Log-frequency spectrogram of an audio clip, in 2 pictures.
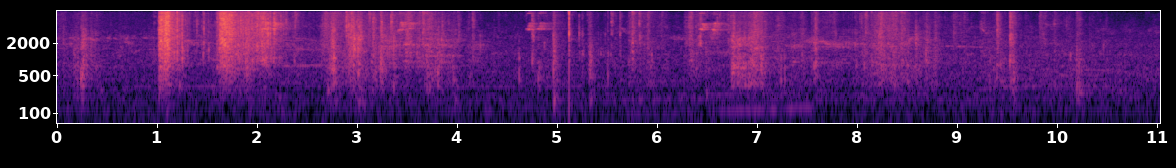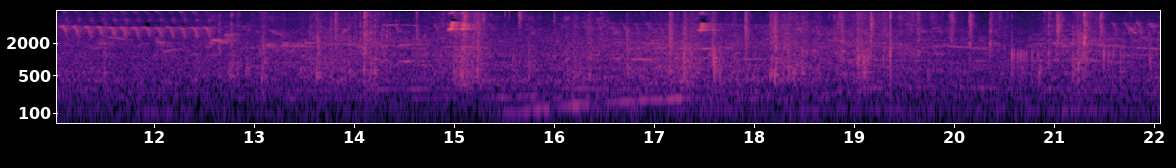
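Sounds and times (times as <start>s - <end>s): sharp clicks and scuffs: 1.0s - 7.7s
faint bird chirps: 11.1s - 15.3s.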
